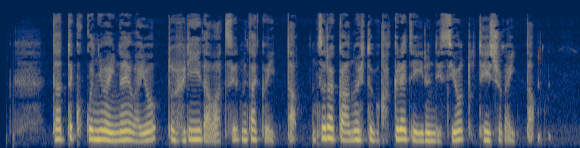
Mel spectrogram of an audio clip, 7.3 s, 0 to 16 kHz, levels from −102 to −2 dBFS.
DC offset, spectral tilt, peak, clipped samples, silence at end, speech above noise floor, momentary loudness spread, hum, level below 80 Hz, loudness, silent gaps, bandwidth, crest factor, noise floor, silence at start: under 0.1%; -5 dB/octave; -10 dBFS; under 0.1%; 0.5 s; 29 dB; 15 LU; none; -80 dBFS; -29 LUFS; none; 11.5 kHz; 18 dB; -58 dBFS; 0.65 s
